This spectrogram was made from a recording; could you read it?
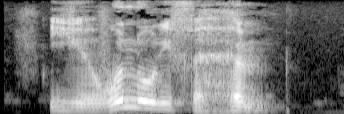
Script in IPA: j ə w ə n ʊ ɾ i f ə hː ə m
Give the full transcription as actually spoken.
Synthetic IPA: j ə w ə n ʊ ɾ i f ə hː ə m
